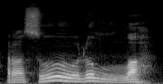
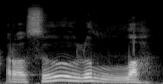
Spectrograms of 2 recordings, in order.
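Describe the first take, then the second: The two takes are said the same way.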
